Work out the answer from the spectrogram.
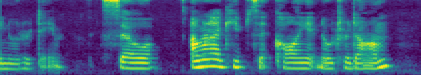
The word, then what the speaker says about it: Notre Dame: So when you're talking about the cathedrals of Notre Dame, you say Notre Dame.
